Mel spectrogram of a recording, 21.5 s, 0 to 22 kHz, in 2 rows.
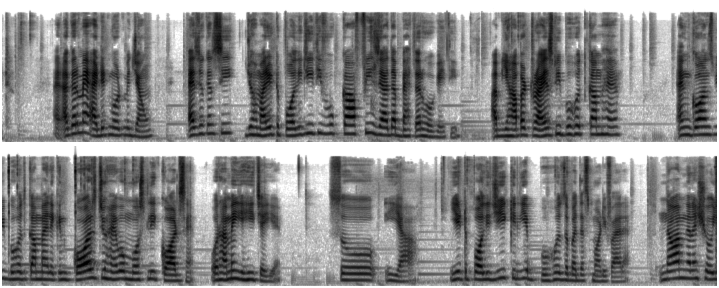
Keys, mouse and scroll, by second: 0.0 ctrl+a, 0.4 Tab, 0.8 middle click, 1.6 middle click, 2.5-5.3 middle drag, 5.6 Tab, 5.9 middle click, 6.4 middle click, 7.0 middle click, 7.1 Tab, 7.3 middle click, 7.7 Tab, 8.1 click, 8.7 click, 10.2 click, 12.0 Tab, 12.6 Tab, 13.2 middle click, 13.7 middle click, 14.9 middle click, 15.9-17.3 middle drag, 17.6 Tab, 17.9-18.7 middle drag, 19.0 middle drag.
